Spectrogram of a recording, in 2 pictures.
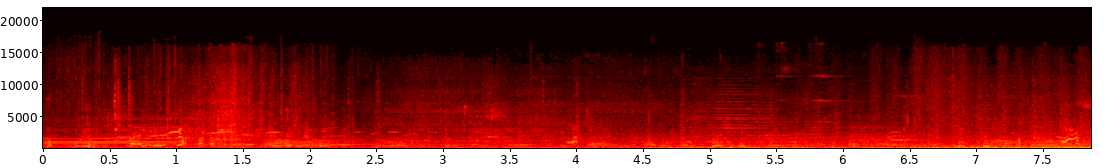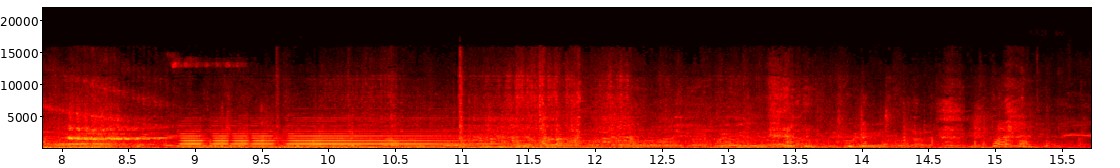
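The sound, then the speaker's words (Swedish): A busy city street in Mexico City in 1971 hums with steady car traffic and a sustained horn blast midway, while indistinct voices chatter in the background throughout. “så mycket fågelkvitter och, och, och olika barnskratt och hundar och, och, liksom trafik och det är så många olika ljud som hela tiden bygger upp den här vardagen som vi befinner oss i.”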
